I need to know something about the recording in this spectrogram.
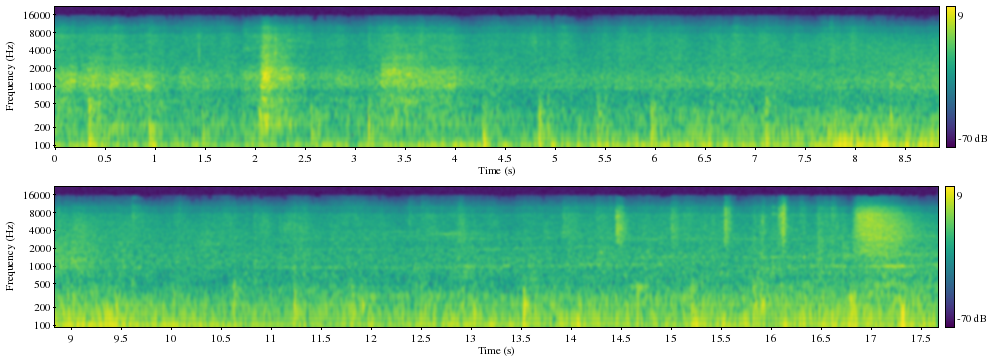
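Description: Footsteps scuff along a hard floor.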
